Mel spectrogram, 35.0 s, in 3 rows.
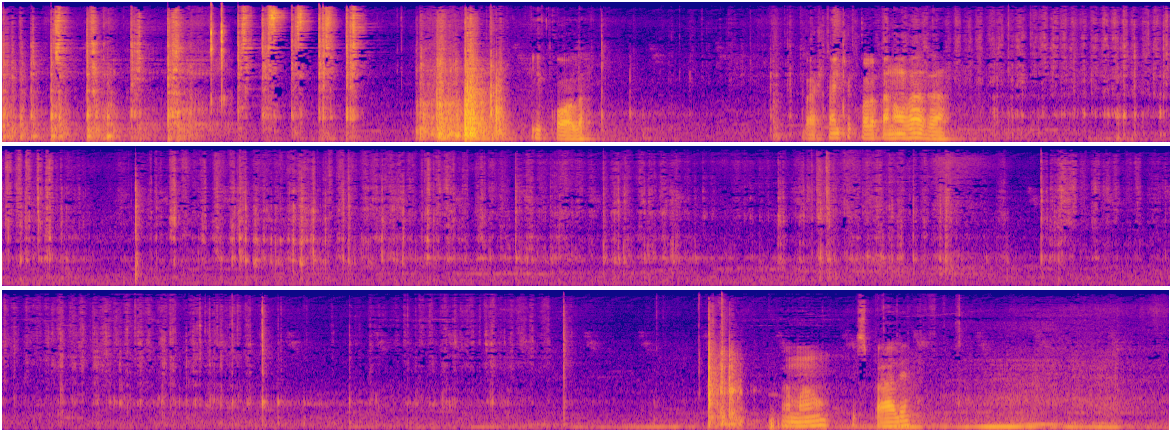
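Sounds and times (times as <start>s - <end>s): glue rubbing on plastic: 8.0s - 26.3s.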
